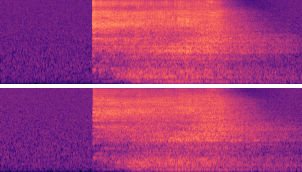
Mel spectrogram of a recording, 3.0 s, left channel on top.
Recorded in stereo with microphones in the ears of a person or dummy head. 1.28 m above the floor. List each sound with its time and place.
0.9 s a squeak: 55° left (ahead or behind), 0.7 m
